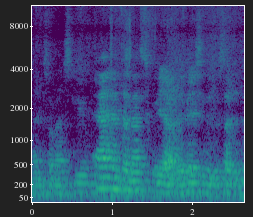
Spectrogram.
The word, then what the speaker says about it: Antonescu: Antonescu.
